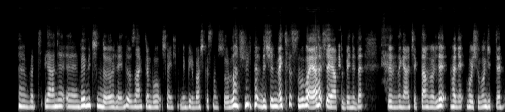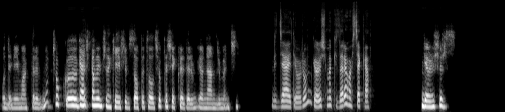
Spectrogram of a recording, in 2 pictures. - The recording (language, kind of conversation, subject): Turkish, podcast, Hatalardan ders çıkarmak için hangi soruları sorarsın?
- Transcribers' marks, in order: laughing while speaking: "sorulan düşünme kısmı bayağı"; chuckle; other background noise; unintelligible speech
